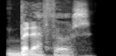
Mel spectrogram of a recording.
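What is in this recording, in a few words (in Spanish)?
"brazos", Spanish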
